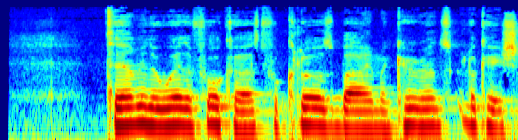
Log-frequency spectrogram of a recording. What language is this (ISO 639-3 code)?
eng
